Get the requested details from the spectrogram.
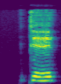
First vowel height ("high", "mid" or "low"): mid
